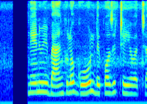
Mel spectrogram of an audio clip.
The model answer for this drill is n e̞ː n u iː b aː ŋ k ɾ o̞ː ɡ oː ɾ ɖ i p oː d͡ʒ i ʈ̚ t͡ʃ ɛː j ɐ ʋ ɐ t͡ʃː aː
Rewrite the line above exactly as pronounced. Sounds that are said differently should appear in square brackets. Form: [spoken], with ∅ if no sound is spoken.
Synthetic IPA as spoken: n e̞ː n u iː b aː ŋ k [l] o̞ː ɡ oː [l] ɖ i p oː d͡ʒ i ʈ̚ t͡ʃ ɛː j ɐ ʋ ɐ t͡ʃː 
